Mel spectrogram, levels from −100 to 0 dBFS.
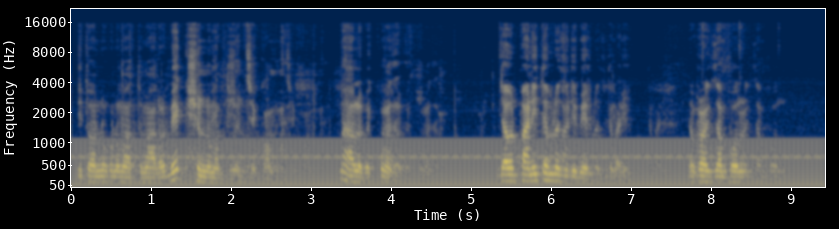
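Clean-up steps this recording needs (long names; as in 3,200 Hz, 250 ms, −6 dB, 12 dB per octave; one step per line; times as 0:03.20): hum removal 62.5 Hz, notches 17
notch filter 680 Hz, Q 30
echo removal 494 ms −17 dB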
